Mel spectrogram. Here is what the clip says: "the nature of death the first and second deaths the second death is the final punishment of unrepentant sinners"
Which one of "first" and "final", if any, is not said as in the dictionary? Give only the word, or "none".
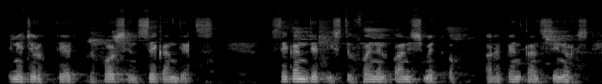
first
